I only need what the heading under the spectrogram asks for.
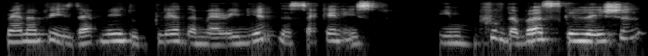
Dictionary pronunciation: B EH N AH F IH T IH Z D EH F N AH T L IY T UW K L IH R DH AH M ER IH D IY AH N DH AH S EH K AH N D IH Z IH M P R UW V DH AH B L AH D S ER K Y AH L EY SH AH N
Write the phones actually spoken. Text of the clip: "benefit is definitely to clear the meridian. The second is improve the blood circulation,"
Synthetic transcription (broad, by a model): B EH N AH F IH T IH S D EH F AH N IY T UW K L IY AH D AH M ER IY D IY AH N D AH S EH K AH N D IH S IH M P R UW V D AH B AH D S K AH L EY SH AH N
